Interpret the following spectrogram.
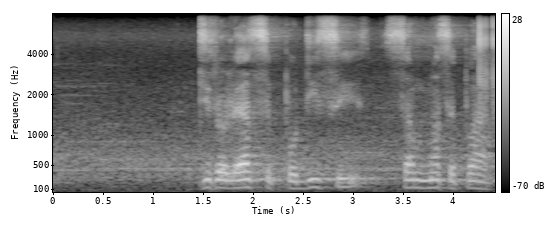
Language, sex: Tswana, male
